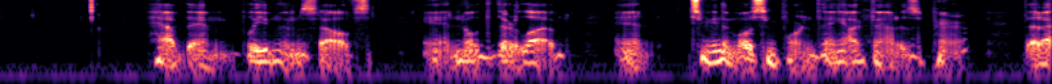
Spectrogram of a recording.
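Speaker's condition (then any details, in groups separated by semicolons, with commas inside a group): ALS; needs voice rest during conversation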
